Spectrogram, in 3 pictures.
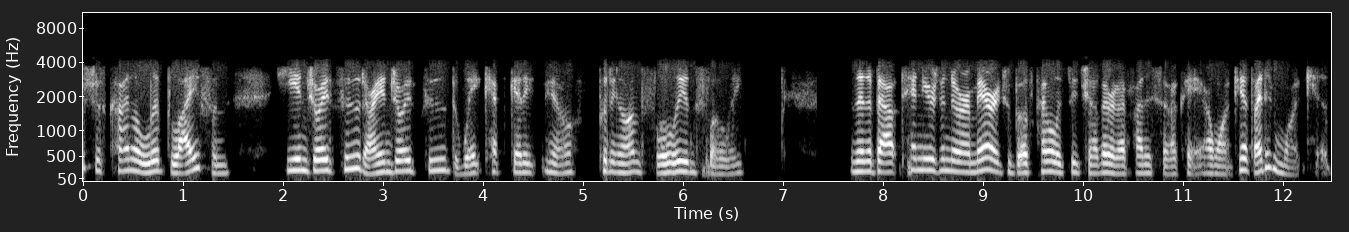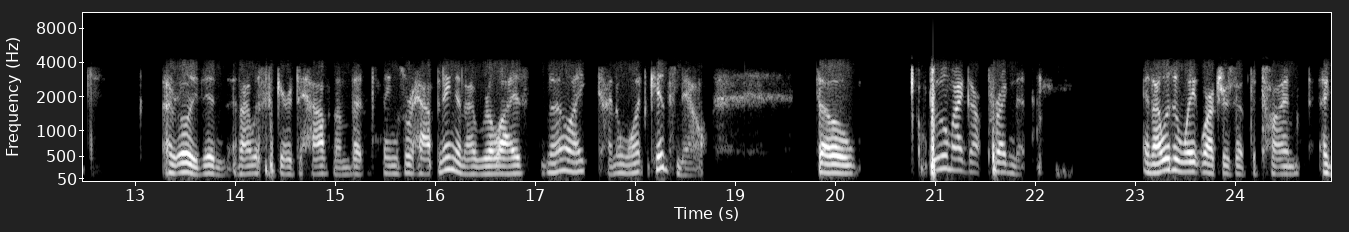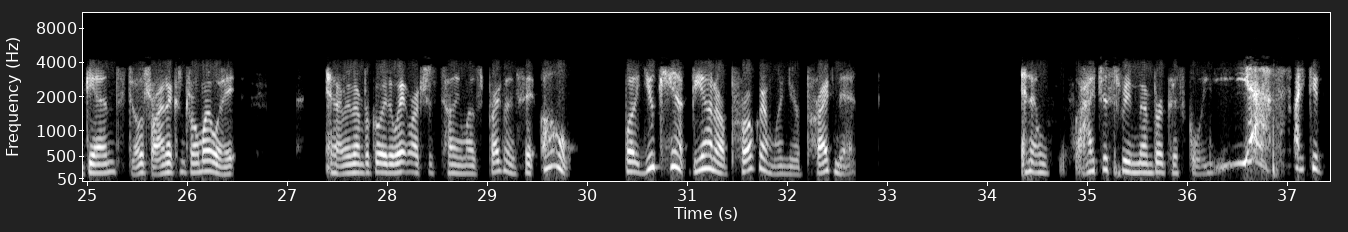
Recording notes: the 100 Pounders Phone Meeting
